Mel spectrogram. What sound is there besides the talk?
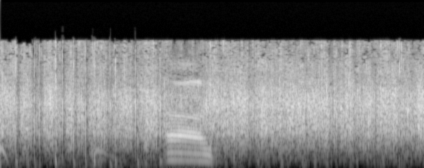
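audience applause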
